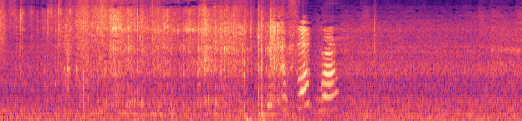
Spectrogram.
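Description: Steady low rumble of a car's cabin. About four seconds in, two short high-pitched vocal sounds from a young child, each rising and then falling in pitch.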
